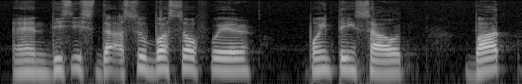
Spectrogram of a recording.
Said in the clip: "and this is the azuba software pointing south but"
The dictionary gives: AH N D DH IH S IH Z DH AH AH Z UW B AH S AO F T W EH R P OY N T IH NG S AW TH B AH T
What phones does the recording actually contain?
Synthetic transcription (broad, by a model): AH N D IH S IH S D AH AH S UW B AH S AO F T W EH R P OY N T IH NG S AW T B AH T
